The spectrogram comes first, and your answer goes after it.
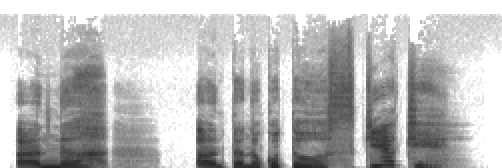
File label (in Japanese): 好きです 香川; 貴音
